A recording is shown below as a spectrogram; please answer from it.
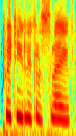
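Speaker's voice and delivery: put-on very high, girlish teasing; laughing taunt. A narrator's reading. Virginia points at Phyllis, taunting. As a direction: tease her high-pitched, pointing the finger. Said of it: "laughed Virginia".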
